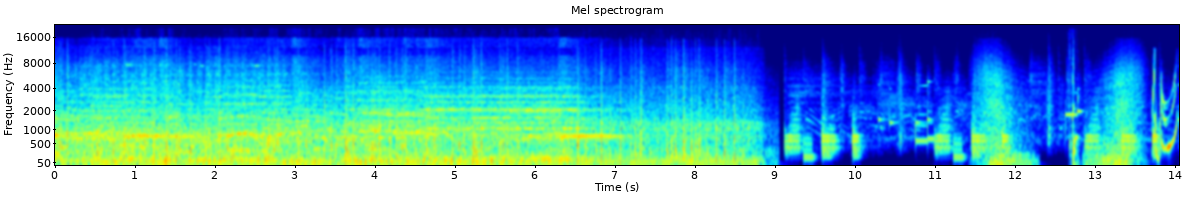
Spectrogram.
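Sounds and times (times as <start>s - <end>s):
soundtrack music: 0.0s - 7.4s
crackle of clicks and pops: 6.5s - 8.9s.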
